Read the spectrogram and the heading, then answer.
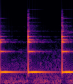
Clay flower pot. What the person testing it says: जो टन की आवाज़ आ रही है इसका मतलब गमला आपका बिल्कुल सही है, मजबूत है।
